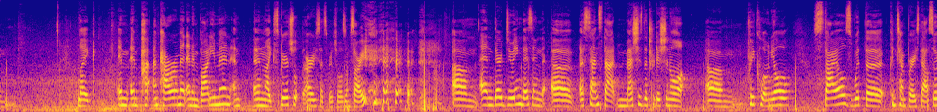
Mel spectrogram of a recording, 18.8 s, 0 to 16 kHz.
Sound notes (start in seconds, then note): 7.3 laughs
